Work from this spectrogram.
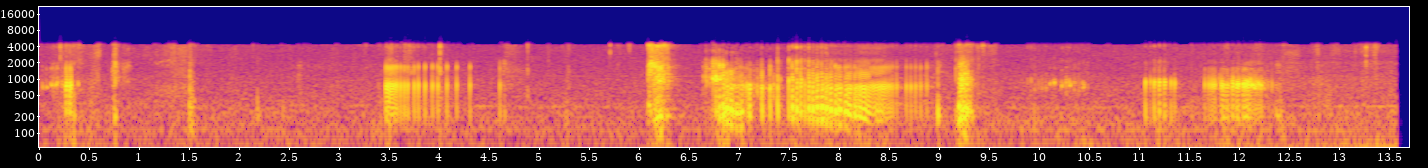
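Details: Pomeranian named Koh-chan growling angrily indoors when his beloved string is taken; rough, rasping growl bursts come in irregular clusters with short quiet gaps between them.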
